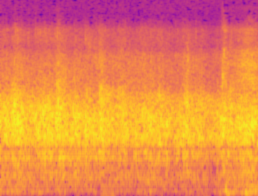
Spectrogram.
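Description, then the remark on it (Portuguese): A large crowd claps together in a steady, dense wash of applause that holds at an even level throughout, with no voices standing out. “Aplauda Ele por essa palavra.”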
